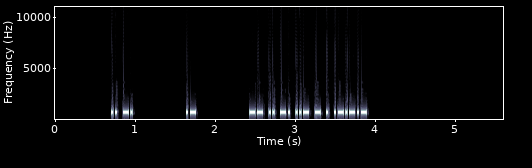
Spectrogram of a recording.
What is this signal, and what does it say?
Morse code, heard as a keyed tone, about 52 wpm, 700 Hz. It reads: IN A MINUTE.
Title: 4x Word-Spacing - Sentences from Top 500 Words - 50wpm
